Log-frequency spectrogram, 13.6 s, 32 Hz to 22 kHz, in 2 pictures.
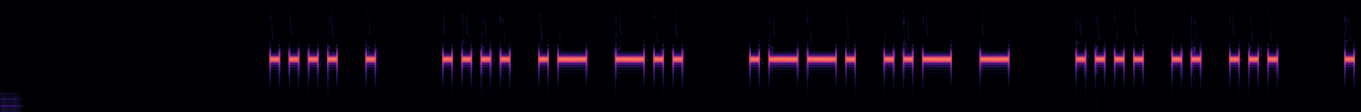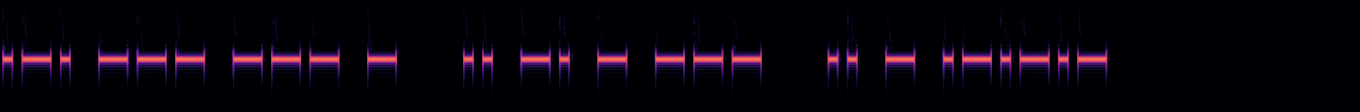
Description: Morse code, heard as a keyed tone, about 25 wpm, 700 Hz. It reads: HE HAD PUT HIS FOOT INTO IT.
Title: Sentences from Top 1000 Words - Review Part 3 - 25wpm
